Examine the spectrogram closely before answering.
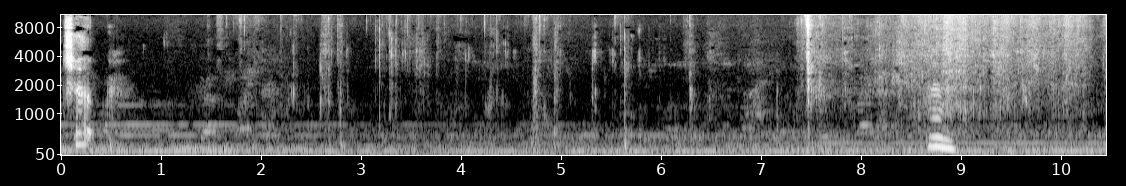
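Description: A young woman chews food loudly close to a microphone.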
